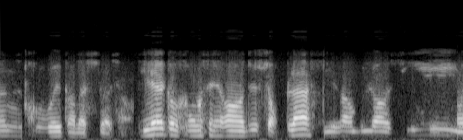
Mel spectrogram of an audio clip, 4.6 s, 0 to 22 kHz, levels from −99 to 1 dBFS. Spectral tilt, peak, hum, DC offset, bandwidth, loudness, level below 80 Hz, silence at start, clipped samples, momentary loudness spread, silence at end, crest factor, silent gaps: -9 dB/octave; -2 dBFS; none; under 0.1%; 5 kHz; -21 LUFS; -70 dBFS; 0 s; under 0.1%; 15 LU; 0 s; 18 dB; none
